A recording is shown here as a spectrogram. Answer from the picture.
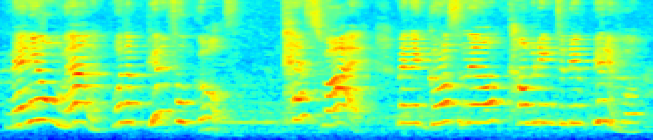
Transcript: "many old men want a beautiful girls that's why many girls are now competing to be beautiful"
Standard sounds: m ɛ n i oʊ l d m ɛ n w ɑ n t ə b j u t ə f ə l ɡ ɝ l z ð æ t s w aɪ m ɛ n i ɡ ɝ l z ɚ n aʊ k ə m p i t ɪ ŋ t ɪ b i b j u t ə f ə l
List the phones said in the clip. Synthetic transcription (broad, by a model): m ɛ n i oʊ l m ɛ n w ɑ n ə b j u t ə f ə l ɡ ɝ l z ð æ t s w aɪ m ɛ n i ɡ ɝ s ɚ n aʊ k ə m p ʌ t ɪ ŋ t ɪ b i b j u t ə f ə l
